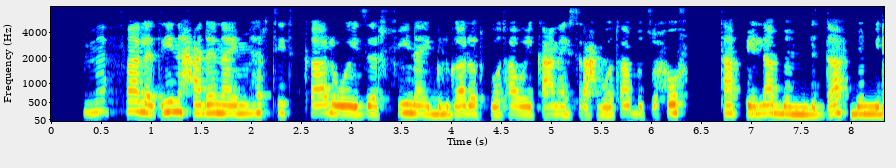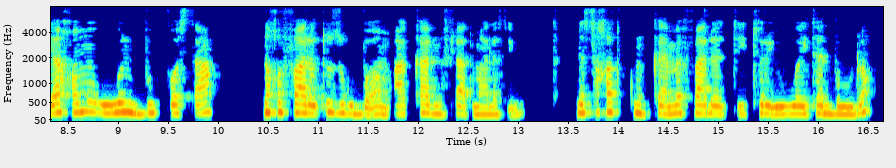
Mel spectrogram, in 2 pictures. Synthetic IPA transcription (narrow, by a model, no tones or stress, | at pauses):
mɐfalɐt̪ʼinɨħad̪ɐnajmɨhɨɾt̪ʰit̪ʰɨ̥kʰːalwɔjzɐɾfinajɡɨlɡalo̞t̪̚bo̞t̪ʰawɔjkʰaʕnajsɨɾaħbo̞t̪ʰabɨt͡sʼɨħuf | t̪ʰapelabɨmɨlɨd̪afbɨmid̪axɐmuʔɨwʊnbɨfo̞st̪ʰa | nɨxɨfalɐt̪ʼuzɨɡɨbːɐomʔakʰːalmɨflat̪ʼmalɐt̪ɨjːu | nɨsɨxɐt̪kʰumkʰɐmɐfalɐt̪ʼit̪ʰɨɾiʔuwɔjt̪ʰɐnbɨwʊd̪o̞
